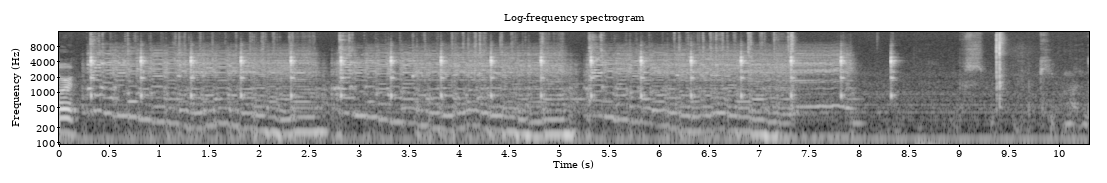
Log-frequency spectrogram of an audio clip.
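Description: Electric guitar playing a picked scale-sequence exercise, the notes running down in repeated stepwise groups. The playing stops about eight seconds in.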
